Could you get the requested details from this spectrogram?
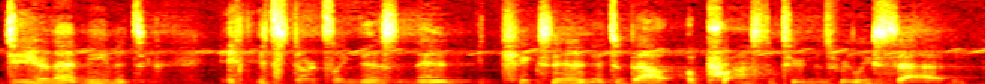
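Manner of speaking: put-on a kid gushing to grandma about a record; imitating excited kid self. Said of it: "and saying".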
